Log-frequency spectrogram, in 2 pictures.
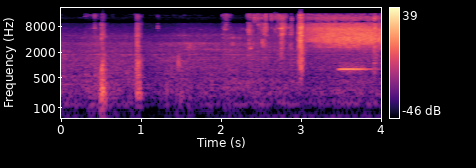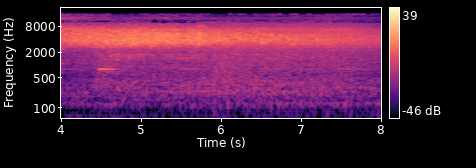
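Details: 2014 Honda CR-V right rear power window after replacing the motor and regulator: a few clicks, then a smooth, even whir with a soft hiss as the glass travels, no grinding or binding; window motor working properly.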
